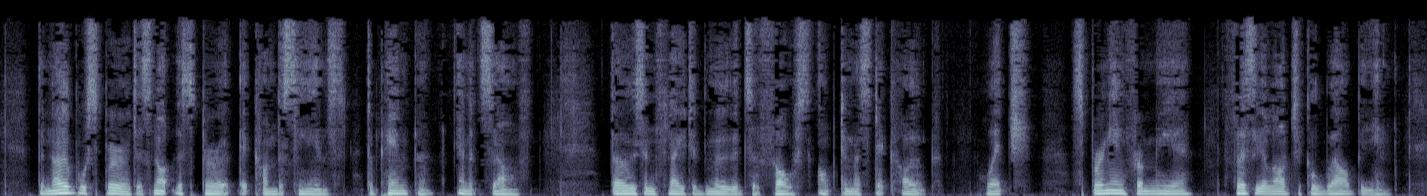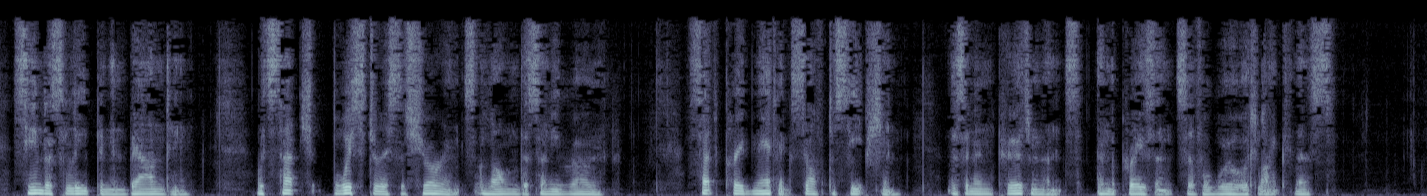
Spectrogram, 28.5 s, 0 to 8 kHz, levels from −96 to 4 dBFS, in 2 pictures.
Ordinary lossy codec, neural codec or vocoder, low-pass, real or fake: MP3, 32 kbps; codec, 32 kHz, 1.9 kbps, SNAC; 7.2 kHz; fake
